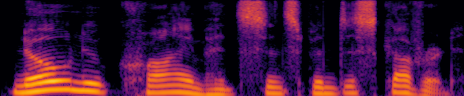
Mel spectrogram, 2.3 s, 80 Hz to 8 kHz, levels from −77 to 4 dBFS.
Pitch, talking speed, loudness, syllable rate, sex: 150 Hz, 180 wpm, -18 LUFS, 5.5 syllables/s, male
